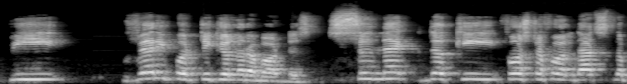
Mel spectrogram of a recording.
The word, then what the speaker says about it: synecdoche: want you to be very particular about this snake the key first of all that's the pronunciation the spelling is s y and e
